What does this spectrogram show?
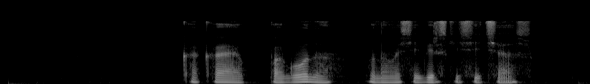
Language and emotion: Russian, neutral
